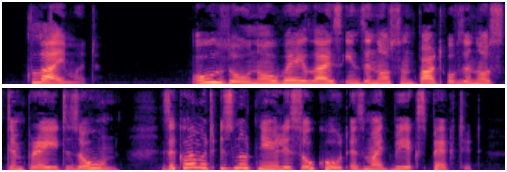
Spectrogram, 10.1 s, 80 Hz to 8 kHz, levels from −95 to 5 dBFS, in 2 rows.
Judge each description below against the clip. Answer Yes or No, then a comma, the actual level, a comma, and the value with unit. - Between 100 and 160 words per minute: Yes, average, 150 wpm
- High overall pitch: Yes, high, 220 Hz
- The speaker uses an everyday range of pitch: Yes, average, 3.8 semitones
